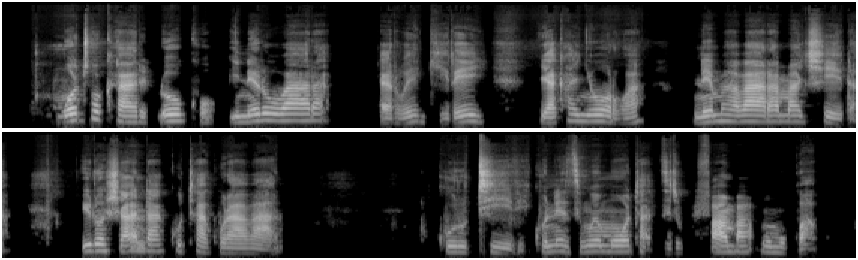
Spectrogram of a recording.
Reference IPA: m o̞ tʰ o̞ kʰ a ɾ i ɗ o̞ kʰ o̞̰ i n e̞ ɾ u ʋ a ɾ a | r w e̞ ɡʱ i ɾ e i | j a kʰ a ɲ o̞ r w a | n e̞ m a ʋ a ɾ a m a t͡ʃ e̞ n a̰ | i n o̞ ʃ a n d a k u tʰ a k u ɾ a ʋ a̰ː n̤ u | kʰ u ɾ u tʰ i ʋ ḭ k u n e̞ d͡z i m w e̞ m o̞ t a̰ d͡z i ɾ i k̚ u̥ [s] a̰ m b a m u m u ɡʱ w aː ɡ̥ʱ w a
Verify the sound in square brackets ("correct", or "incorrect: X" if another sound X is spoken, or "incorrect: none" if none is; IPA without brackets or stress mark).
incorrect: f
